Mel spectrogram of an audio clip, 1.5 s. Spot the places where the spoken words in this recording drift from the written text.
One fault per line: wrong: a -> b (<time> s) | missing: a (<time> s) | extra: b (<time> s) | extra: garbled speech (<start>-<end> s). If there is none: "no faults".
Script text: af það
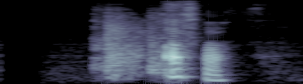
no faults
